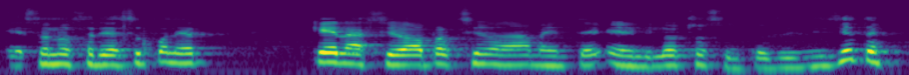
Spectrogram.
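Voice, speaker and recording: A woman's voice: medium pitch, fairly quick, a little mellow. A young woman with a Mexican accent, co-hosting a casual history chat, slangy and storytelling as she goes through her notes. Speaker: podcast co-host.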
